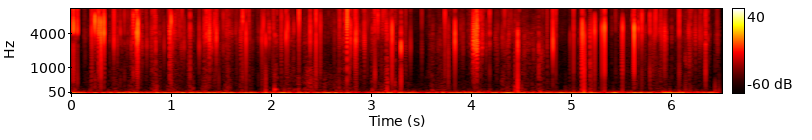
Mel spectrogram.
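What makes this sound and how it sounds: Two thin metal needles on blue holders scratch in and out of the ear canal of a white silicone binaural-microphone ear. The result is a dense, continuous stream of close, crackly scratching with bright rasping streaks over a steady low rumble.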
